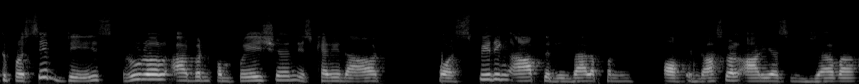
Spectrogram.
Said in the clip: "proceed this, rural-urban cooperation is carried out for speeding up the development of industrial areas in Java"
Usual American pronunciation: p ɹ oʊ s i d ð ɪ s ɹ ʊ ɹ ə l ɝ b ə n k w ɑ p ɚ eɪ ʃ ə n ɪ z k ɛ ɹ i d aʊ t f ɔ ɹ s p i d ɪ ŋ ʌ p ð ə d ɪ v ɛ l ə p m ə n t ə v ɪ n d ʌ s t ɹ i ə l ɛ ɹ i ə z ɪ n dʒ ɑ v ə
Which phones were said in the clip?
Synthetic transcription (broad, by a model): p ɹ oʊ s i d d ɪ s ɹ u ɹ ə l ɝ b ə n k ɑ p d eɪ ʃ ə n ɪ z k ɛ ɹ i d aʊ t f ɔ ɹ s p i d ɪ ŋ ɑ p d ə d ɪ v ɛ l ə p m ə n t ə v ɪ n d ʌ s t ɹ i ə l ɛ ɹ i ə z ɪ n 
